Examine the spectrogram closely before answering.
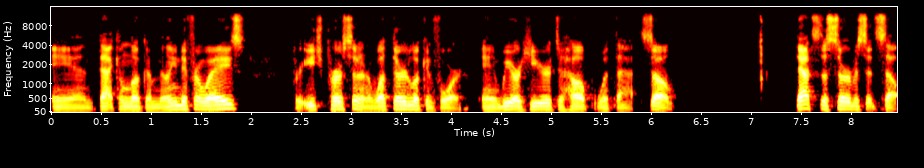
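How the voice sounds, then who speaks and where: A man with a Midwestern US accent, a medium pitch and an excited tone at a moderate pace, in a dry, close sound with no echo and a quiet background. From US Midwest. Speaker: podcast host and strength coach. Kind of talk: solo podcast monologue. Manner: monotone but excited.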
